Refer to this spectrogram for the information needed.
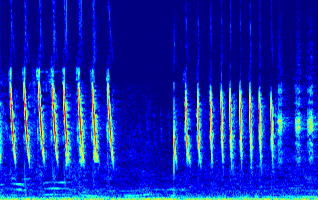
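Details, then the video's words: Plain Prinia in the wild with loud, clear ngebren singing: a quick burst of high, downslurred ticks, a brief pause, then a faster, tighter run of bright notes ending in short buzzy chips. "Suara Ciblek Sawah Ngebren Asli Alam – Jernih & Keras Bikin Burung Lain Ikut Bunyi"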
